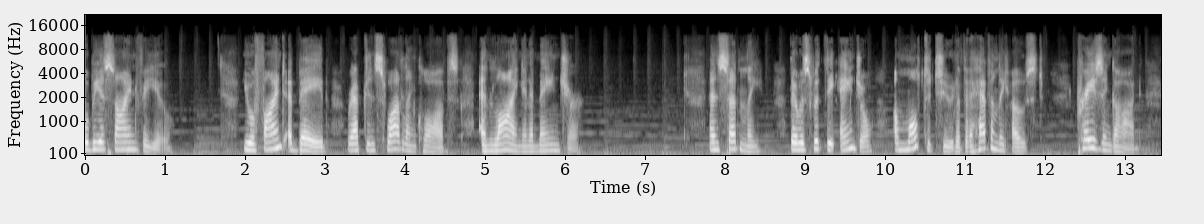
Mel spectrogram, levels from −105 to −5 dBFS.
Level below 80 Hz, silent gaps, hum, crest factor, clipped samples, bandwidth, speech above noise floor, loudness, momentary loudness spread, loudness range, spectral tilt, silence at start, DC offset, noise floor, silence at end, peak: -48 dBFS; none; none; 18 dB; under 0.1%; 12.5 kHz; 29 dB; -19 LUFS; 11 LU; 4 LU; -4 dB/octave; 0 s; under 0.1%; -48 dBFS; 0.1 s; -2 dBFS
